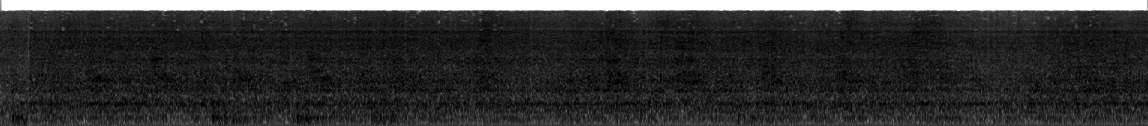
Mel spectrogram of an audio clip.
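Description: Tomato-onion masala with ground spices sizzling steadily in oil in an aluminium karahi, stirred with a wooden spoon as the spices are fried (bhuna) on low heat.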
